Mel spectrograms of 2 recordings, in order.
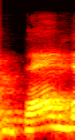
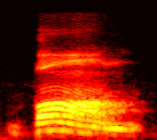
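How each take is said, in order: First: బాంబ్ with the final b sounded; mistaken pronunciation. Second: బాంబ్ said "bom", no final b; silent b. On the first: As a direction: voice the last b of బాంబ్. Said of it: "బాంబ్ అనకూడదు". (బాంబ్ చివర "బ్" పలుకుతూ) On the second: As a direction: let బాంబ్ end on a long m. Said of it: "బి silent అండి". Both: Shown as a demonstration.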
